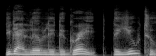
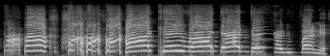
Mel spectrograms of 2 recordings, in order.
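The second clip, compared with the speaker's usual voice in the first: very high, loud mocking cackle of a laugh; shrieking mock laughter, much higher and louder; exaggerated fake laugh; 5 dB louder than usual. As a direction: ham up a big fake laugh to ridicule him. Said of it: "Let me get mine out".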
